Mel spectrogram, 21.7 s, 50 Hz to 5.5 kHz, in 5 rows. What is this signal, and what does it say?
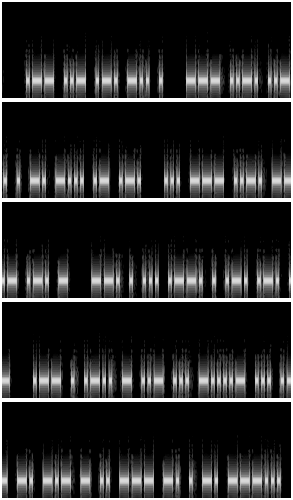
Morse code, heard as a keyed tone, about 26 wpm, 530 Hz. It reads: WURDE OFFENBAR SOFORT GESPERRT WELT US-SANKTIONEN:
